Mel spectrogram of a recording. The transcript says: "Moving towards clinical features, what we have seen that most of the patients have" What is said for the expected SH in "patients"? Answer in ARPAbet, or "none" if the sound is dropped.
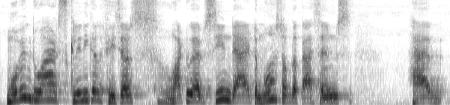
S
